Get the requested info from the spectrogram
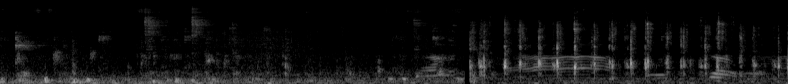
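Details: Friesian horse on a farm giving a wavering, tremulous whinny in the second half, its voice shaking up and down over a steady pitch, overlaid by quick sharp hoof clip-clops; low murmuring voices earlier.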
